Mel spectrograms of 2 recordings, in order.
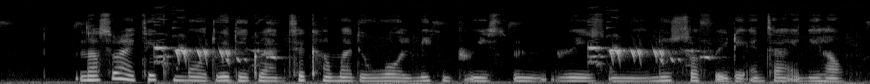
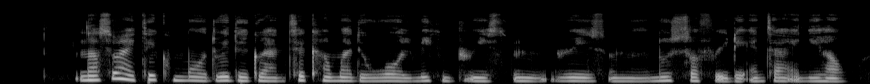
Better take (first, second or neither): second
